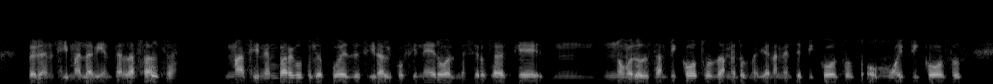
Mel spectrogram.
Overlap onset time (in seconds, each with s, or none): none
